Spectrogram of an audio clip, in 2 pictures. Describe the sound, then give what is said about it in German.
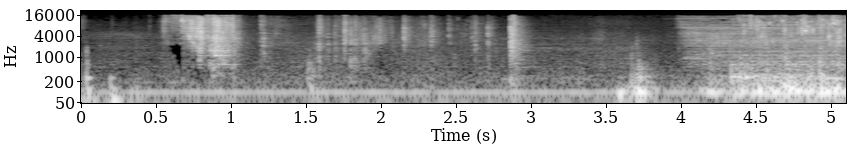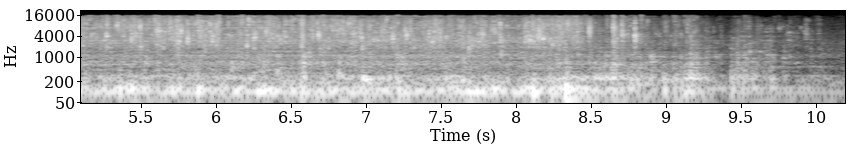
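Water from a running kitchen tap splashes over a cucumber being washed; a few sharp handling clicks and rustles come first, then a loud, steady rush of water with small fluctuations continues to the end. “Dann kann ich schon mal die Gurke waschen.”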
